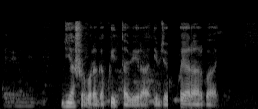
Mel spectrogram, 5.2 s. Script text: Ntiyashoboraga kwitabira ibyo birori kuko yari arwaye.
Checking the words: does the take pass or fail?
fail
